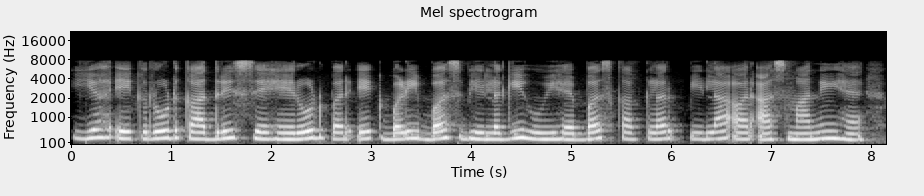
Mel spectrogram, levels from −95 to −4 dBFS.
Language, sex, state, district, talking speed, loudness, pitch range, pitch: Hindi, female, Jharkhand, Garhwa, 160 wpm, -13 LUFS, 225-255 Hz, 235 Hz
